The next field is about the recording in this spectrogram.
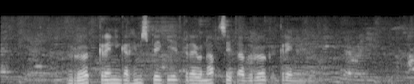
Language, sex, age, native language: Icelandic, male, 50-59, Icelandic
